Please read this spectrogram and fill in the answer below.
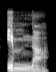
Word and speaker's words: Imna: of these is called imna so that's the korean pronunciation and the japanese pronunciation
